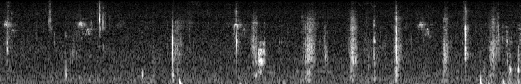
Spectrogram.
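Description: Close-up mouth sounds of a person biting into and chewing a ripe red cherry plum: soft, irregular clicks and smacks.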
